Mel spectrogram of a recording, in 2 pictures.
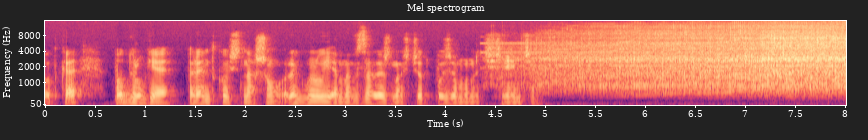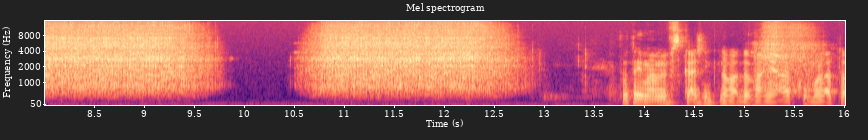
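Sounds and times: cordless impact ratchet running: 4.4s - 9.9s, 10.5s - 13.0s, 15.0s - 16.0s.

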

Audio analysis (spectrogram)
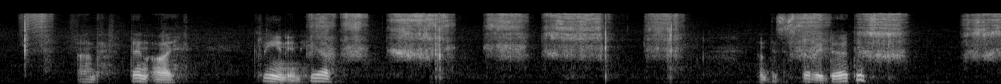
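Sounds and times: aerosol spray hissing: 0.2s - 0.6s, 3.1s - 6.9s, 7.8s - 10.0s.

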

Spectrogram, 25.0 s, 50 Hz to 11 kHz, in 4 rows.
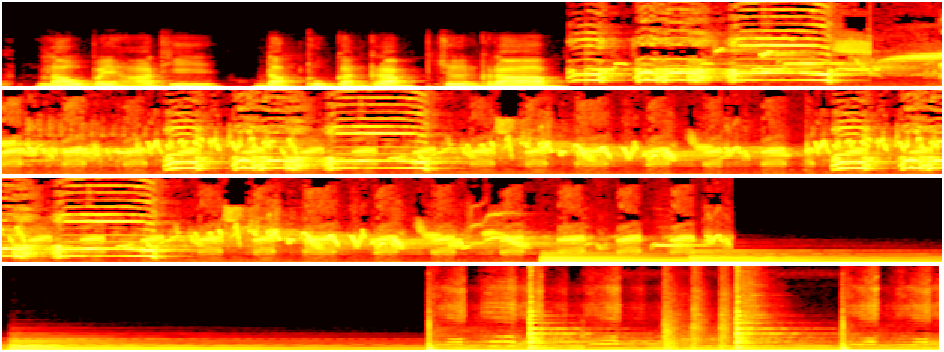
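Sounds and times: rooster crowing: 3.8s - 5.8s, 7.2s - 9.5s, 11.7s - 14.0s
small birds chirping: 3.8s - 17.4s
piano music: 16.1s - 25.0s.

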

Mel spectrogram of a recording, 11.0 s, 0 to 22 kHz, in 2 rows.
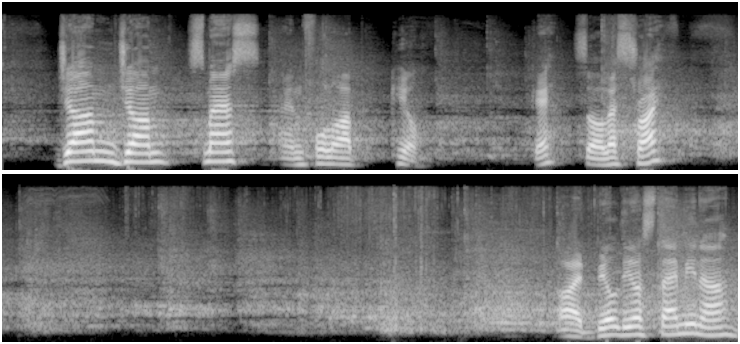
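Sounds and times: steady room noise: 0.0s - 11.0s.

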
